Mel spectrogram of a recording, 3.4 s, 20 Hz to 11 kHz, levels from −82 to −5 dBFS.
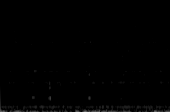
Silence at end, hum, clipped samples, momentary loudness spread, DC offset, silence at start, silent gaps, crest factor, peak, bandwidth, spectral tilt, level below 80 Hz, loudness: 0 s; none; under 0.1%; 1 LU; under 0.1%; 0 s; none; 14 dB; -46 dBFS; 8.4 kHz; -2.5 dB/octave; -72 dBFS; -69 LUFS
